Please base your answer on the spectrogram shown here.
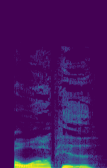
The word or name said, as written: overophede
